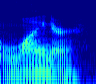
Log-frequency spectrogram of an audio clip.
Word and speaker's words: Weiner: be done howard weiner it looks like weiner but i'm going to pronounce it whiner at the brigham and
